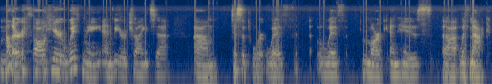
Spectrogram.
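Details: Woman with stroke-related aphasia, a member of an aphasia support group, whose speech shows word errors; aphasia.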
